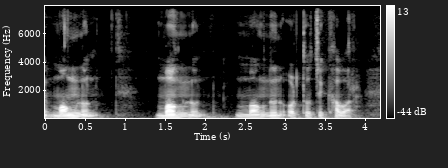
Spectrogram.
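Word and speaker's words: 먹는: Mock নুন, মিয়ম মিয়ম গিয়ক mock, নিউন নিউন নুন, mock নুন। যে গিয়কের পরে নিউন আসার কারণে এটা গিয়কটার উচ্চারণটা অনুসার হবে। তাহলে কি হবে? মংনুন, মংনুন, মংনুন অর্থ হচ্ছে খাবার।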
